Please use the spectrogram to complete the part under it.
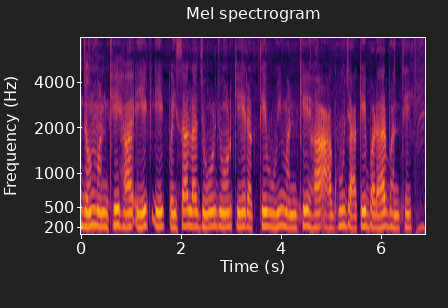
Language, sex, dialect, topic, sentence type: Chhattisgarhi, female, Western/Budati/Khatahi, banking, statement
